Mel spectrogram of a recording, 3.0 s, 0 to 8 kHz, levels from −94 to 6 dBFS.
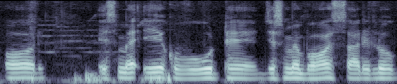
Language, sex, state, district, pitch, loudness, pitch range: Hindi, male, Madhya Pradesh, Katni, 140 Hz, -16 LUFS, 130-145 Hz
